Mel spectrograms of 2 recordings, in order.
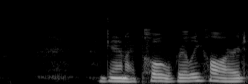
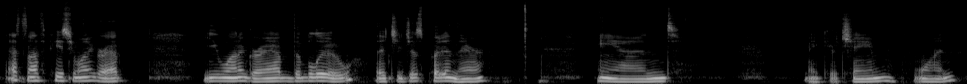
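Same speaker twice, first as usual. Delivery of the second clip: ordinary delivery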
